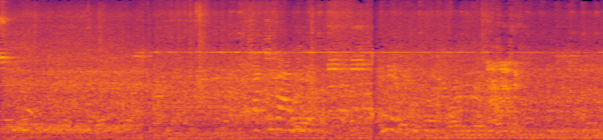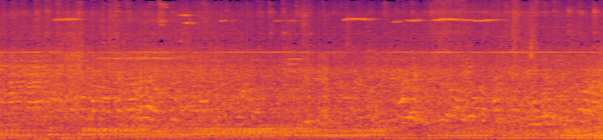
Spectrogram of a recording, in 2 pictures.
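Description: Several men and women chat quietly in the background.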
